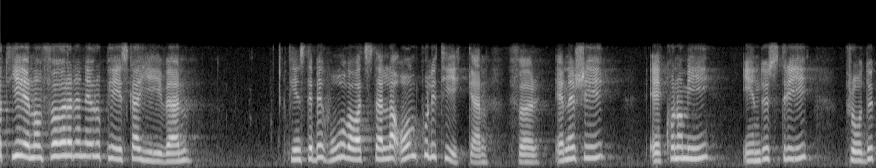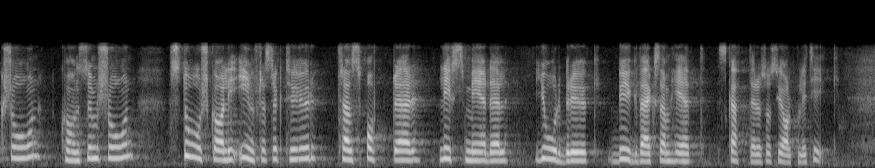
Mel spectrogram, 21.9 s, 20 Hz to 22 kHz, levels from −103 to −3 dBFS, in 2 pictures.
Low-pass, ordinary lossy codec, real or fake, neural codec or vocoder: 7.2 kHz; Opus, 24 kbps; fake; vocoder, 22.05 kHz, 80 mel bands, WaveNeXt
